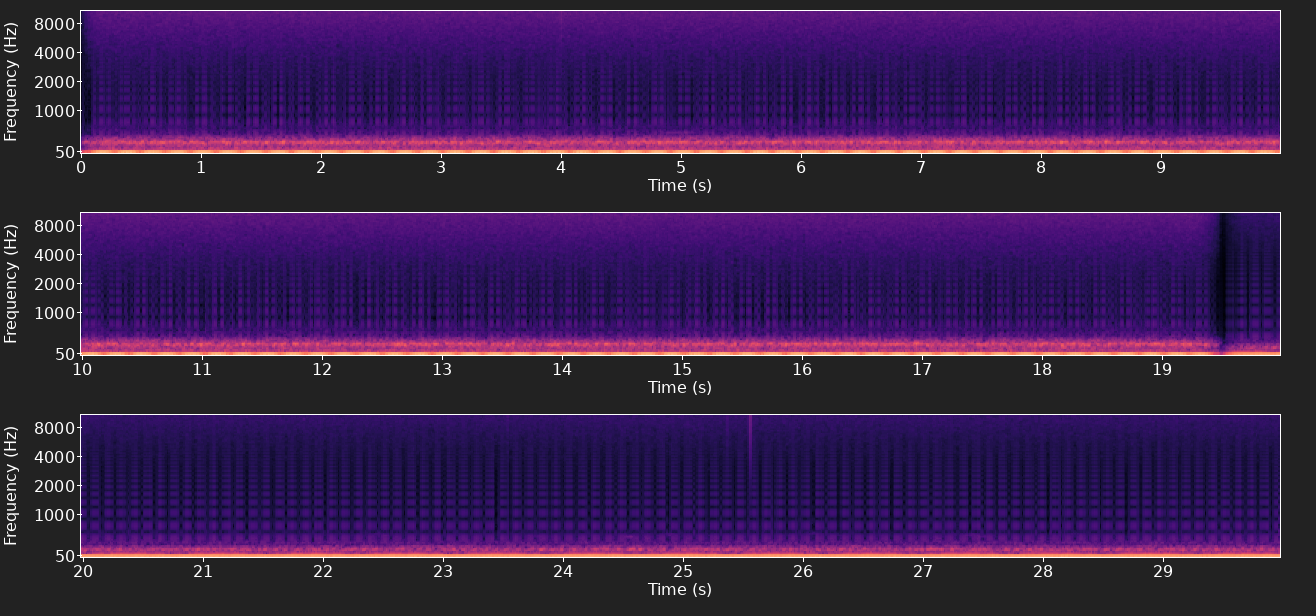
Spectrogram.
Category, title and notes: Sound effects > Objects / House appliances
GEOFONE Fridge Hum
domestic, fridge, geofone, hum, noise, refridgerator, sfx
